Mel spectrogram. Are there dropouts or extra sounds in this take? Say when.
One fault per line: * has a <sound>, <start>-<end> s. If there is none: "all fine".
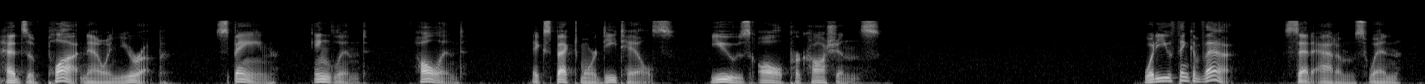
all fine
